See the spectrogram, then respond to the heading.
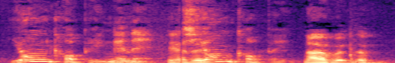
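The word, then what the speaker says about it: Jönköping: tomorrow early start uh to in copy which is the incorrect pronunciation apparently lean copy in hopping or something John Copy yon copying in it yeah no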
